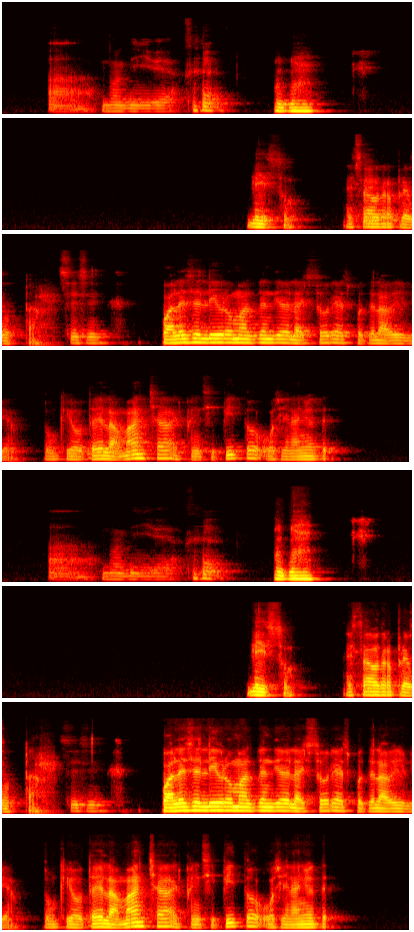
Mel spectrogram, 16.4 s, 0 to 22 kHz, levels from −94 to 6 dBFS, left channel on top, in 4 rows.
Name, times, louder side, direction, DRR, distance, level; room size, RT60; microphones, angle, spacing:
voice 1, 0.5-2.2 7.6-7.9 8.8-9.2 13.0-13.3, left 2 dB, 75° left, 1.2 m, -36 dB
voice 2, 2.7-3.1 6.6-7.0 7.5-8.7 9.8-12.4 12.7-15.6, right 4 dB, 75° right, 0.5 m, -21 dB
11.5 x 9.3 x 3.2 m
head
